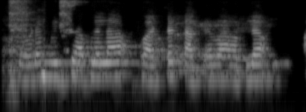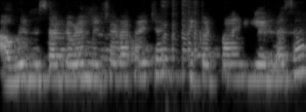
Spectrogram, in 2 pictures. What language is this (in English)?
Marathi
